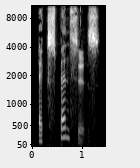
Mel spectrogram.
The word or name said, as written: expenses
